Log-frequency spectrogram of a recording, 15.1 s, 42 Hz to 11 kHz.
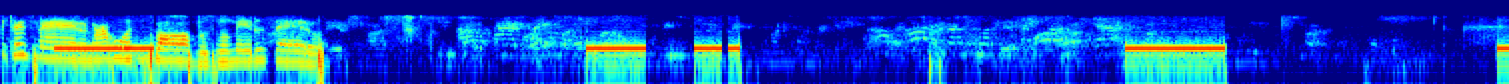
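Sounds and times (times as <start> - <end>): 
speech: 0.2 - 3.4
telephone busy signal: 0.8 - 1.6, 5.9 - 7.4, 11.2 - 12.2.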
